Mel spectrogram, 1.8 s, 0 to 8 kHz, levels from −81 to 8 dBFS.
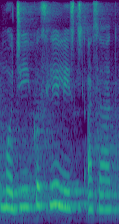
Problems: constant background noise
